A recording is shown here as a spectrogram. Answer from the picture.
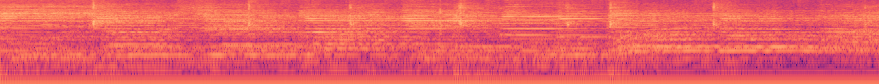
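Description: A choir singing a gospel worship song over a steady percussion beat.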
